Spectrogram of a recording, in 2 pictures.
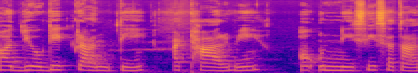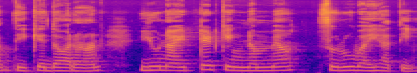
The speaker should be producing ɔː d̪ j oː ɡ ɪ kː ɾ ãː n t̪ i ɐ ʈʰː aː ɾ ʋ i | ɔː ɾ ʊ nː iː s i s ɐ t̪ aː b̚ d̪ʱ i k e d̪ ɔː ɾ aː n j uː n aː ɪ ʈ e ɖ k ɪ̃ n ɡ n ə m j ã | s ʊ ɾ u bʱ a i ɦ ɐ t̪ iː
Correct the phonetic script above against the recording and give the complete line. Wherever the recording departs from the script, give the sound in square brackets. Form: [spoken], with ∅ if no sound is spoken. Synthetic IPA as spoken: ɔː d̪ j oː ɡ ɪ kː ɾ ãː n t̪ i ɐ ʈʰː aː ɾ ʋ i | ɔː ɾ ʊ nː iː s i s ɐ t̪ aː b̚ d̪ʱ i k e d̪ ɔː ɾ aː n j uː n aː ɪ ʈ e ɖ k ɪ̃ [ŋ] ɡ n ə m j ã | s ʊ ɾ u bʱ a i ɦ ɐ t̪ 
